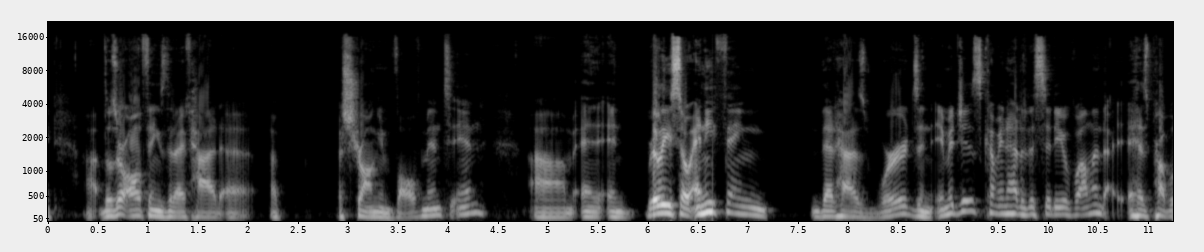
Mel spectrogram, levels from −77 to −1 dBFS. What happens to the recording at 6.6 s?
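The speech and its background noise leap about 10 dB louder together from 6.06 to 6.65 s, a sudden gain jump, likely a gain change applied between adjacent samples with no ramp.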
